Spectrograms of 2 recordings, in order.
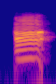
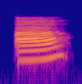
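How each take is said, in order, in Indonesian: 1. Vokalnya berakhir dengan hentakan singkat di tenggorokan. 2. Vokalnya memudar secara alami bersama hembusan napas. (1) "seperti ada huruf hamzah lagi. Ya jadi ada penekanan" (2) "biarkan ya suara itu berhenti ya secara alami"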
